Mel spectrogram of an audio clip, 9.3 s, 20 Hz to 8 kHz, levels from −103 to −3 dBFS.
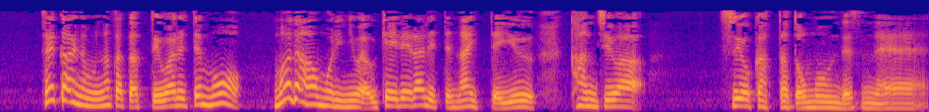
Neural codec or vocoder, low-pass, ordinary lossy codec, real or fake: none; 7.2 kHz; MP3, 24 kbps; real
